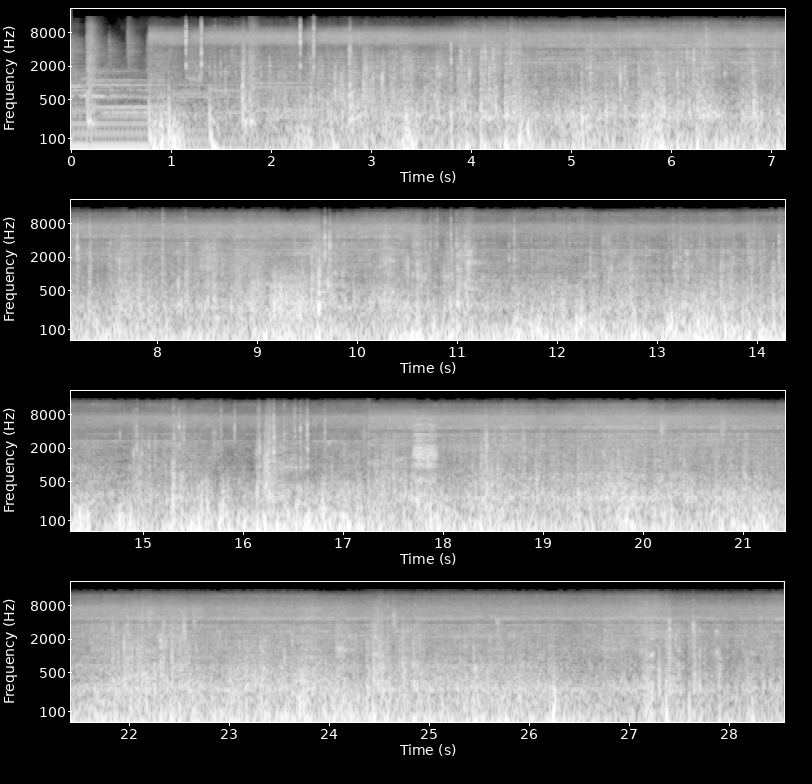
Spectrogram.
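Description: Mountain bike rolling fast down a dirt trail: a steady rumble of tyres over dirt with many small knocks and rattles, and wind on the camera's microphone. Background music plays over it.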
